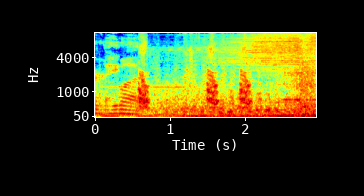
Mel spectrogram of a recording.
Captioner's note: barking continues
